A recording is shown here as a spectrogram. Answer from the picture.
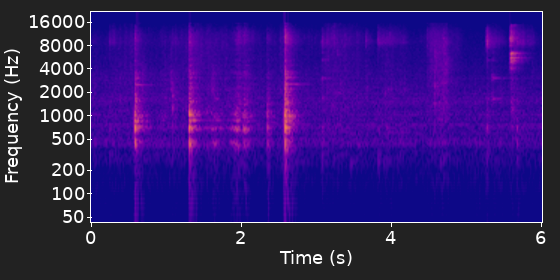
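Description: A stainless steel mixing bowl knocks against the rim of a steel Instant Pot inner pot four times in the first three seconds, each knock ringing briefly, as shredded cabbage is tipped and pushed out of it. Softer rustling of the cabbage follows.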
